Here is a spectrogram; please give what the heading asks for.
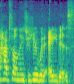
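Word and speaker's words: Aidas: Like, obviously it's gonna have something to do with Adis, is how I think you say his name. I always read it as Adidas, and I'm like, that's not right.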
